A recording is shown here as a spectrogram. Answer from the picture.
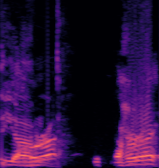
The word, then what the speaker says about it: Uhura: Uhura, is that how you say it? – Uhura and Solo.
